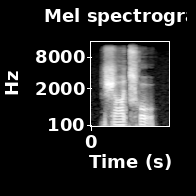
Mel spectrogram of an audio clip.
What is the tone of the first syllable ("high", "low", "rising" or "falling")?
high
